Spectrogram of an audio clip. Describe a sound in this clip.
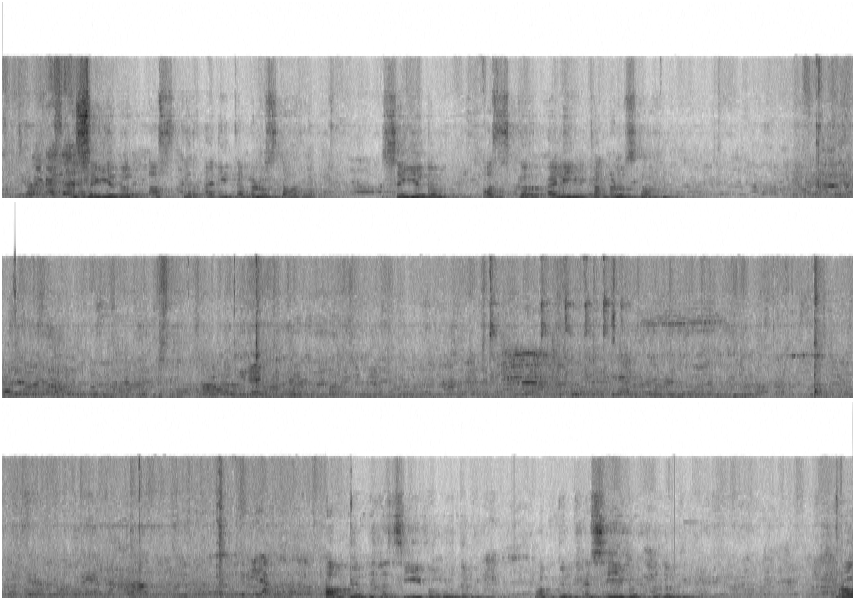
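A man chants loudly through a loudspeaker.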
